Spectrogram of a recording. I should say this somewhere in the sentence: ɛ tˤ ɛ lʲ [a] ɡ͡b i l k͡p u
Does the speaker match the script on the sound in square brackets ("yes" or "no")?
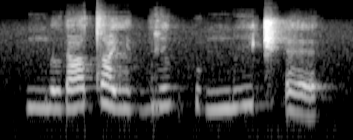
no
